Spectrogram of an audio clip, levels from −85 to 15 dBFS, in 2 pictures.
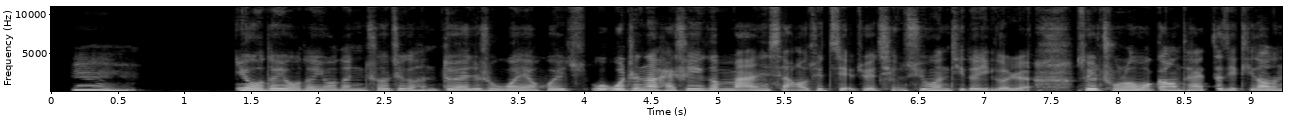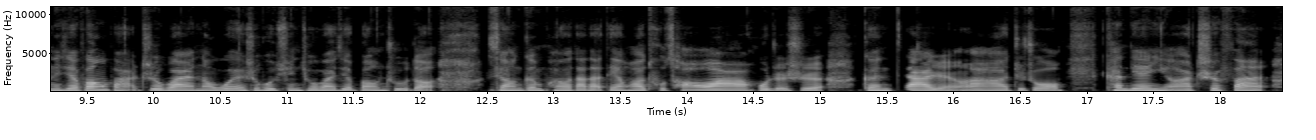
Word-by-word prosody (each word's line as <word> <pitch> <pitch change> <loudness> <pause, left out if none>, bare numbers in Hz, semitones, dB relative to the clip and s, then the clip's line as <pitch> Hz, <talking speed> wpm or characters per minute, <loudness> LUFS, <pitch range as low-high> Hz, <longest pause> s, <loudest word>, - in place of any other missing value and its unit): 嗯。 255 -7 -1 0.7
有 245 -4 +5
的， 215 +2 +3
有 210 -3 +4
的， 185 0 0
有 170 -2 -2
的， 175 0 -2
你 170 - -2
说 205 +4 -2
这 215 - -2
个 215 - 0
很 185 -3 -2
对。 185 -2 0
就 180 - 0
是 195 - -4
我 185 -1 -1
也 185 -1 -1
会 180 +1 -2
去 180 - -14
我 195 - +2
我 200 - +4
真 230 +4 0
的 250 -1 +4
还 190 -4 0
是 205 +3 -1
一 200 - +3
个 195 0 +1
蛮 180 +2 +1
想 205 - -3
要 - - -2
去 200 - -4
解 185 - -4
决 - - -3
情 - - -8
绪 190 +1 -4
问 190 -1 +2
题 180 - -4
的 - - -2
一 - - -2
个 - - -2
人。 - - -3 0.3
所 205 - +4
以 - - +5
除 190 0 -2
了 185 - +3
我 175 - +2
刚 180 0 +1
才 180 0 -1
自 205 +3 -4
己 - - -4
提 - - -7
到 180 +1 +4
的 185 - -1
那 195 +1 0
些 210 +2 +2
方 235 +3 +3
法 210 -7 -2
之 195 - -2
外 195 -1 +3
呢， 185 0 -1
我 225 +5 0
也 210 - 0
是 200 +1 -3
会 195 -1 +1
寻 185 0 -1
求 185 0 -1
外 185 0 +2
界 185 0 -1
帮 180 0 -1
助 185 +1 -4
的。 - - 0 0.4
像 190 -4 +1
跟 195 0 0
朋 195 -1 -3
友 190 - +3
打 185 -1 +1
打 180 -1 +1
电 185 0 -2
话 185 0 +1
吐 - - -8
槽 165 0 -2
啊， 185 +1 +5
或 190 0 -2
者 - - -3
是 - - -1 0.3
跟 195 -2 +1
家 195 +1 +5
人 195 - -1
啊， 185 0 -1
这 190 +1 -6
种 - - -1 0.3
看 220 -1 +1
电 220 -1 +3
影 185 -2 0
啊、 180 0 -1
吃 215 - -1
饭， 210 -3 +1
190 Hz, 315 characters per minute, -23 LUFS, 185-200 Hz, 0.7 s, 有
